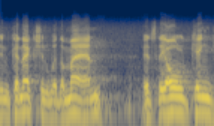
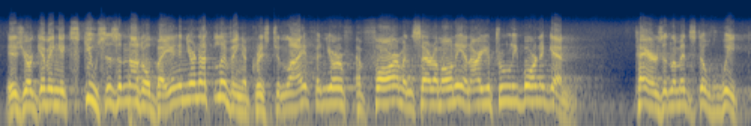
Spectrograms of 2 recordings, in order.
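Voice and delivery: rising rebuke; 6 semitones higher than usual. Retold or imitated. Lord rebukes Pharisees.

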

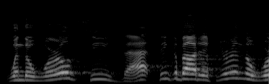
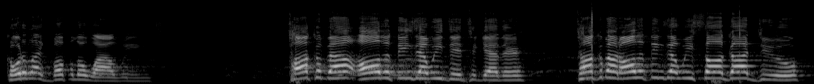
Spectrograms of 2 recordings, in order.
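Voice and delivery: loud, ringing sermon voice; full-force pulpit preaching; 7 dB louder than usual. Acted. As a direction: preach it out to the whole church.

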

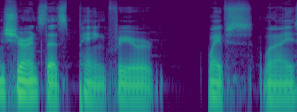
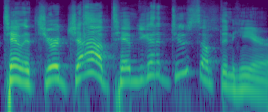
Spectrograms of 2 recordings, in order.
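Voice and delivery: high, slow exasperated plea; 10 semitones higher, 3 dB louder than usual. Acted. Boss pressing the guard.

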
